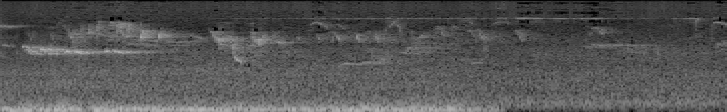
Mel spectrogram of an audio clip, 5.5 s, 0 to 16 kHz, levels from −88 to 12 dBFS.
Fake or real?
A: real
